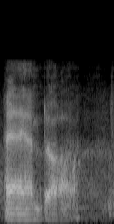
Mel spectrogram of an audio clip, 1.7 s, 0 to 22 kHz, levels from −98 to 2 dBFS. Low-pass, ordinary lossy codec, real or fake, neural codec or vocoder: 7.2 kHz; none; fake; codec, 24 kHz, 1.5 kbps, HILCodec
